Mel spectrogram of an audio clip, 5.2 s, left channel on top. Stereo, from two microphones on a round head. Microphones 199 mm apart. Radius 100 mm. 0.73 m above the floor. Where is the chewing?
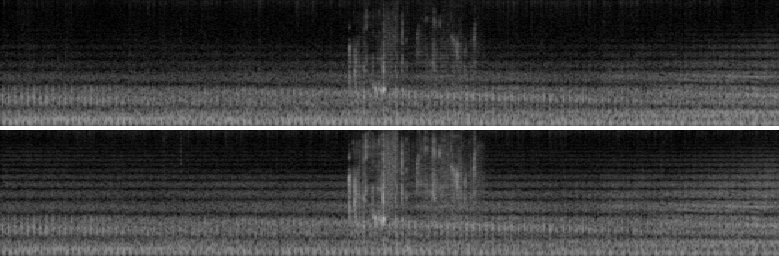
80° right.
